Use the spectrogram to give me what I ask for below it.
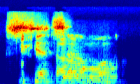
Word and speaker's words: Samoa: So, since you're from, hopefully I pronounce it right, Samoa, You got it.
